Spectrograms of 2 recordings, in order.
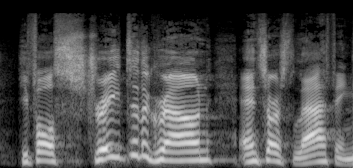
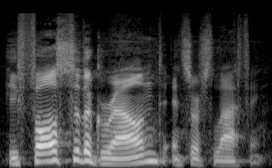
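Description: First: Higher, louder repeat of "He falls straight to the ground"; raised emphatic restatement; emphatic retelling. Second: Said in the usual way. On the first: Shown as a demonstration. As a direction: punch the retelling harder with pitch and volume. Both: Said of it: "repeated with emphasis".

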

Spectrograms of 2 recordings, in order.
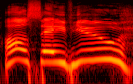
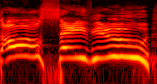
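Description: First: Long-drawn, dutiful mock rescue call; half-hearted hero cry. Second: High, loud, long-stretched rescue cry; mock heroic shout. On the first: Boy leaving watermelon for another rescue, half-hearted mock cry. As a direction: imitate a boy playing hero with less gusto. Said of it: "takes a half-hearted swing at the dragon". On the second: Eight-year-old boy to girl in the tower, mock heroic shout. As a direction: imitate a boy playing the hero at full volume. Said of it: "steps to the side and says".

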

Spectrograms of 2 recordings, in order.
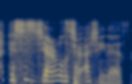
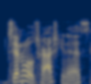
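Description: First: Higher, through a laugh; amused repeat. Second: Said in the usual way. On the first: Real, not acted. Summing up the behavior, laughing and amused.

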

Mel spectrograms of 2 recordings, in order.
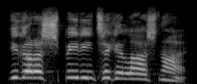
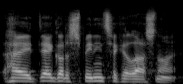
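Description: First: High-pitched mock accusation; outraged daughter imitation. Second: Said in the usual way. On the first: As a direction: accuse like a scandalized kid, voice up high. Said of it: "and goes". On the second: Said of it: "she told my daughter that".

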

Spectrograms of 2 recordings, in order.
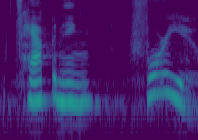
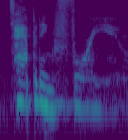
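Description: First: Said in the usual way. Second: Hushed whisper of the key line; whispered repetition. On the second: Real, not acted. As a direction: let it sink in softly. Repeating God's word softly.

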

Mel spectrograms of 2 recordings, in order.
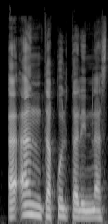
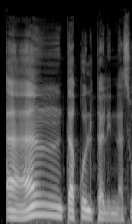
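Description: First: Said in the usual way. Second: أأنت with second hamza eased into a glide; don't close the throat on second hamza of أأنت; softened second hamza. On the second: Shown as a demonstration. Teacher showing what it becomes, second hamza softened. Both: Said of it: "تصير".

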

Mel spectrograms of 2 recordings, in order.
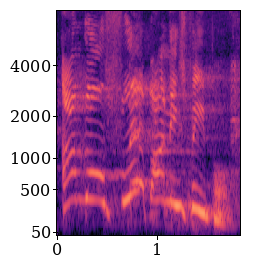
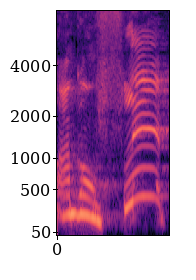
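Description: First: High-pitched comic threat on FLIP; mock outburst. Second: Slow, drawn-out build to FLIP; building threat. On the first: Preacher about to flip on his relatives, high mock outburst. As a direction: let the pitch leap as if losing it. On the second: Retold or imitated. Preacher winding himself up in his mind, slow building threat. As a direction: stretch out FLIP as tension builds.

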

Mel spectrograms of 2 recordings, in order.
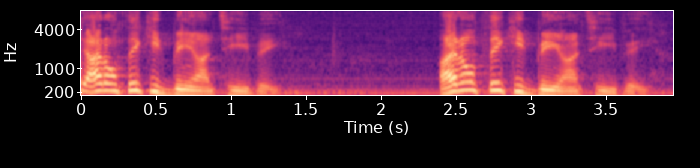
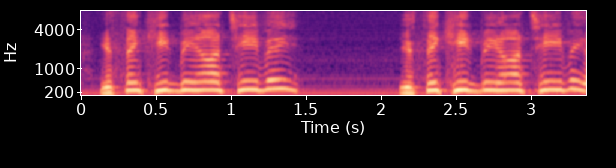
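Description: First: Said in the usual way. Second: High, teasing question about TV; mock incredulous. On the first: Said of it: "answer to own question". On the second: Shown as a demonstration. Preacher teasing his congregation, incredulous. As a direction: ask it like it's absurd. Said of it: "mocking rhetorical question repeated".

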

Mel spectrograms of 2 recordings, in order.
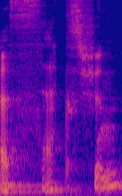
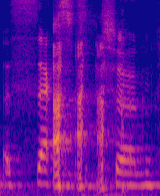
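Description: First: Mock incredulous. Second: A section said slowly, stretched out; slow, drawn out repeat. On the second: Shown as a demonstration. Echoing the co-host's question, slow drawn-out A section.

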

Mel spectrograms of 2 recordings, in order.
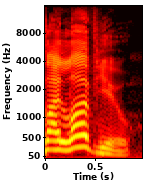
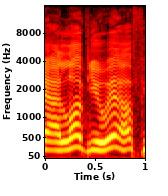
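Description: First: Said in the usual way. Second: "I love you if" with a louder punch on "if"; conditional love, stressed. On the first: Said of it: "he says". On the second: Shown as a demonstration. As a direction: lean on "if" as the condition. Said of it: "He doesn't say".

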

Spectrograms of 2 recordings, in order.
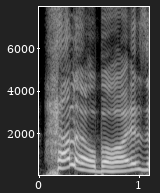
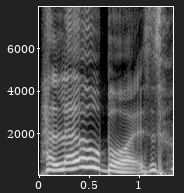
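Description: First: Put-on very high, loud HELLO falling away, boys lifted in a rise; HELLO sung out high and loud, boys lifting up; a second try with Hello soaring high, boys curling up; hello boys option two. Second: Put-on high, loud HELLO then BOYS dropping back; HELLO punched high and loud, boys plain; hello boys option one. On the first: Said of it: "Or do I say". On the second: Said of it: "Do I say". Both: Shown as a demonstration.

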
